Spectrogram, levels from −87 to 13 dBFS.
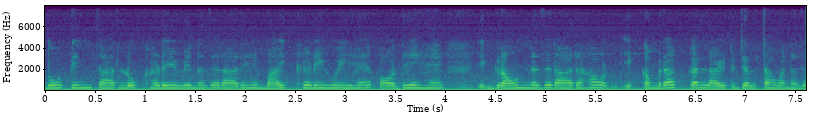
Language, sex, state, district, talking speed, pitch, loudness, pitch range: Hindi, female, Chhattisgarh, Kabirdham, 230 wpm, 240 Hz, -16 LUFS, 230-250 Hz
